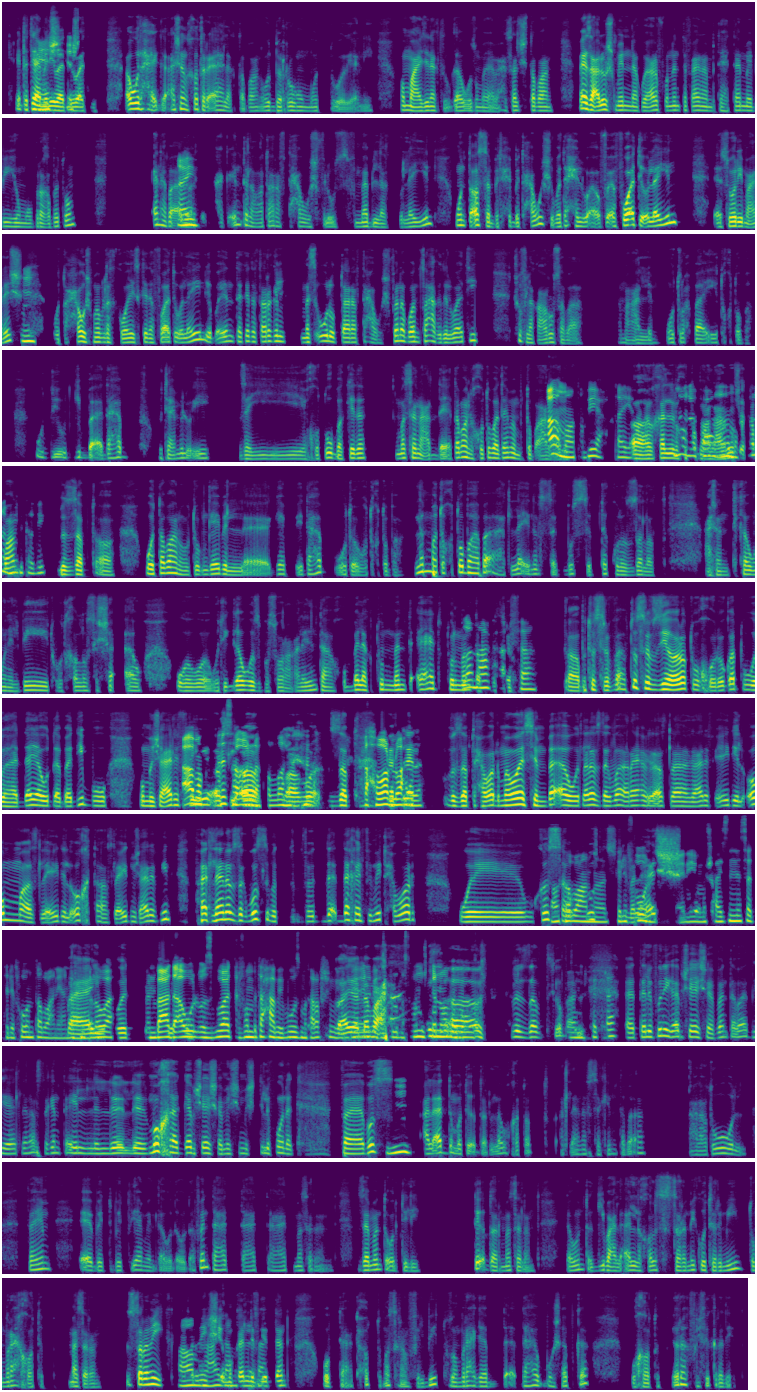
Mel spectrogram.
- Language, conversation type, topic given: Arabic, advice, إزاي أتعامل مع ضغط أهلي إني أتجوز وأنا لسه مش مستعد؟
- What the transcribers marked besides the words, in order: in English: "sorry"; unintelligible speech; chuckle; unintelligible speech; laugh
